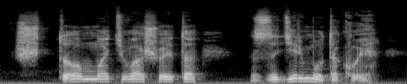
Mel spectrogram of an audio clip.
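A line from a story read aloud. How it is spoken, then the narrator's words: Hoarse whisper. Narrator (Russian): прошептал Макар осипшим голосом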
